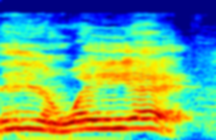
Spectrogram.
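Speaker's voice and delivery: put-on high-pitched, shrill, yelling shout. Retelling what happened after shots rang out, the speaker imitates people yelling. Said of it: "you just hear people yelling from everywhere like".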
